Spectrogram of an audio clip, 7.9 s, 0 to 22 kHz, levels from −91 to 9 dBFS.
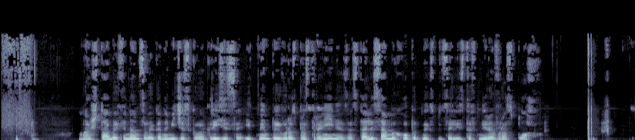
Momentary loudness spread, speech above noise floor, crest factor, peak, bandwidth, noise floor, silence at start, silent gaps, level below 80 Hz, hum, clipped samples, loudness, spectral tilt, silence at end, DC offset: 11 LU; 39 dB; 18 dB; -2 dBFS; 17 kHz; -57 dBFS; 0.05 s; none; -62 dBFS; none; under 0.1%; -19 LUFS; -5.5 dB/octave; 0.35 s; under 0.1%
